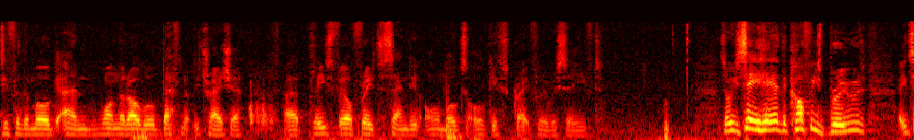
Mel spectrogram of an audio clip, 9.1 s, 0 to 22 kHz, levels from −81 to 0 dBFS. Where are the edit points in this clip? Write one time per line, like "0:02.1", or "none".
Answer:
0:02.8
